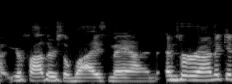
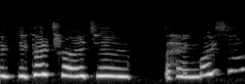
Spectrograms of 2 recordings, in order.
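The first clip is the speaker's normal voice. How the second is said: put-on high-pitched, slow little-kid voice; 12 semitones higher than usual. Retelling a movie scene, imitating Ron saying it like a little kid. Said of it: "he says it like a little kid".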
